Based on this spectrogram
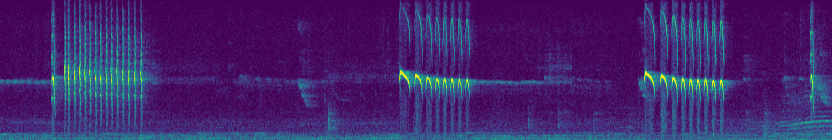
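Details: Pygmy bushtit, lively, recorded for training other songbirds: three bursts of rapid, very high, pulsing chips about every two to three seconds, with a thin sustained high tone.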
